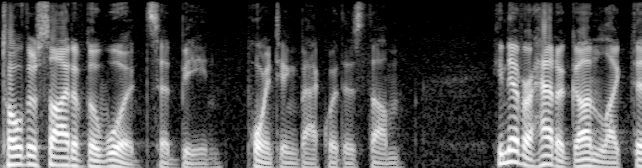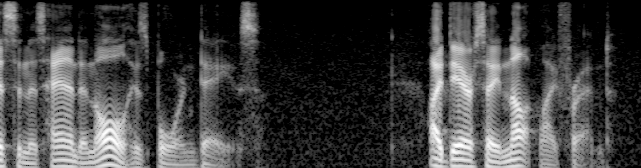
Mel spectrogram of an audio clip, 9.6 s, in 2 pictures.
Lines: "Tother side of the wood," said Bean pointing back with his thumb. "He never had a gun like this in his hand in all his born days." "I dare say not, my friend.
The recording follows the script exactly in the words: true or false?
true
